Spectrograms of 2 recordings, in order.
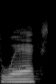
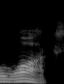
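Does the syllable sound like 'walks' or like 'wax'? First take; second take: wax; walks. First: The vowel sounds like the one in wax. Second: The vowel sounds like the one in walks. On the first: The speaker calls it wrong. "but it's wax to the lax" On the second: The speaker calls it right. "The wax is spoken walks if you say it right"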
